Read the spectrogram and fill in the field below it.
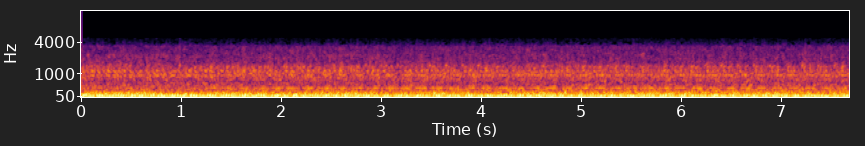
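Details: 2003 Blue Bird 26-foot short school bus camper, International diesel engine, automatic transmission, listed 200,000: deep smooth diesel idle holding a steady rumble with no knocking or stumbling; normal idle.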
